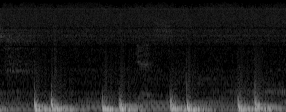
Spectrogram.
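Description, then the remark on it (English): A steady heartbeat thumps at the start of a rock song, four deep lub-dub pairs in a slow, even rhythm, each a low, booming double beat with no voices. “I love the heartbeat at the beginning and it slow builds.”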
